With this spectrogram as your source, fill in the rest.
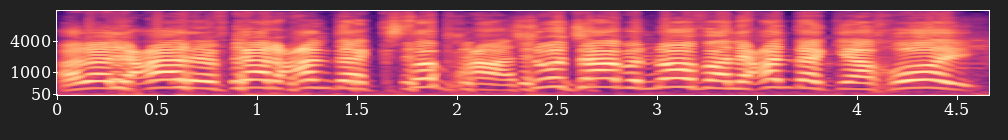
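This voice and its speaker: A man's voice: very high voice, fast talker, bright, forceful tone. A man playing a hospitable herder who lives out in the desert, speaking in a comic sketch and earnestly repeating brotherly address. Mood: worried. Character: hospitable rural male herder living out in the desert.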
